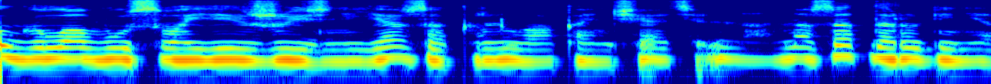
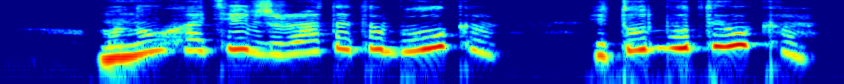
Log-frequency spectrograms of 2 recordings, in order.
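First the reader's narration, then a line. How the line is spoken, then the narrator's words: Shouting. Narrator (Russian): кричала Аленка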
